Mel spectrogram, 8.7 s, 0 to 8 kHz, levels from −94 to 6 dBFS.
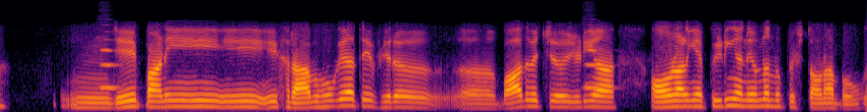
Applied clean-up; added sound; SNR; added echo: none; Wind instrument, woodwind instrument; 13 dB; none.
